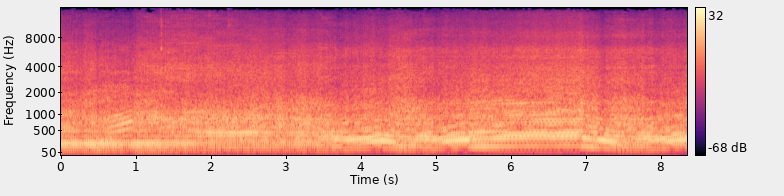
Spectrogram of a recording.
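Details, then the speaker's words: Honda Grand motorcycle that stalls, with a black spark plug and high fuel use. Its exhaust outlet is partly blocked by an insert, apparently added to soften the sound. Small revs sound dull and held back; restricted exhaust. "Mungkin maksudnya suaranya biar bi halus Mungkin maksudnya suaranya agar biar halus ya tapi yang terjadi adalah kembung Mas Bro"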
